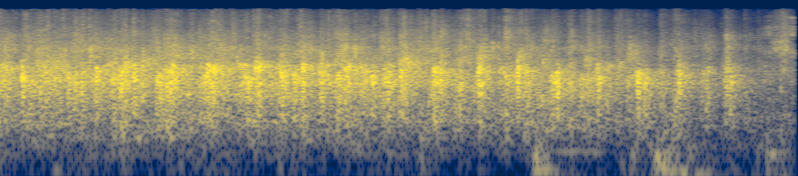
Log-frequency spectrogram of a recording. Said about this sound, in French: Vous pouvez m'applaudir.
